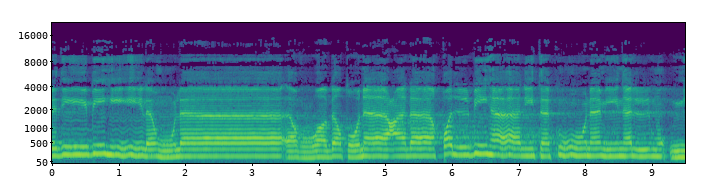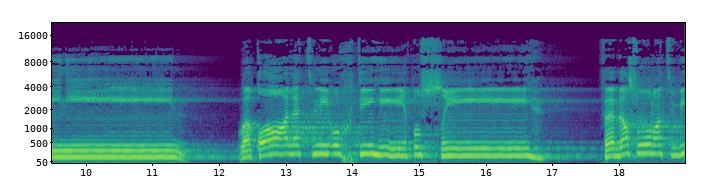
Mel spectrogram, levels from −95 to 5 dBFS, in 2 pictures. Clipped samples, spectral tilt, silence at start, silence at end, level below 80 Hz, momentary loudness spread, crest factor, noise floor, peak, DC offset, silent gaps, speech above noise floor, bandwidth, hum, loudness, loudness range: under 0.1%; -6.5 dB/octave; 0 s; 0 s; -50 dBFS; 5 LU; 12 dB; -40 dBFS; -2 dBFS; under 0.1%; none; 25 dB; 15 kHz; none; -15 LUFS; 2 LU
